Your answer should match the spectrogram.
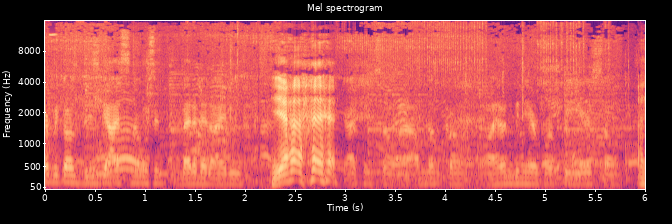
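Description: Speech: people talking, with one voice briefly louder about two and a half seconds in.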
